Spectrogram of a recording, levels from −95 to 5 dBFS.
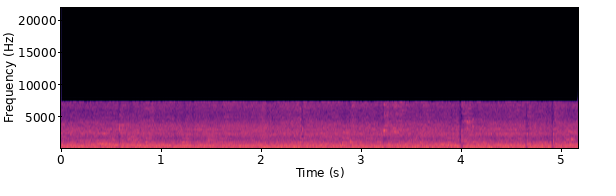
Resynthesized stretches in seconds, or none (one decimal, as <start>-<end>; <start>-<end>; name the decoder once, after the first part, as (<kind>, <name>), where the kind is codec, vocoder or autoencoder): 1.3-2.1 (vocoder, WaveNeXt)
